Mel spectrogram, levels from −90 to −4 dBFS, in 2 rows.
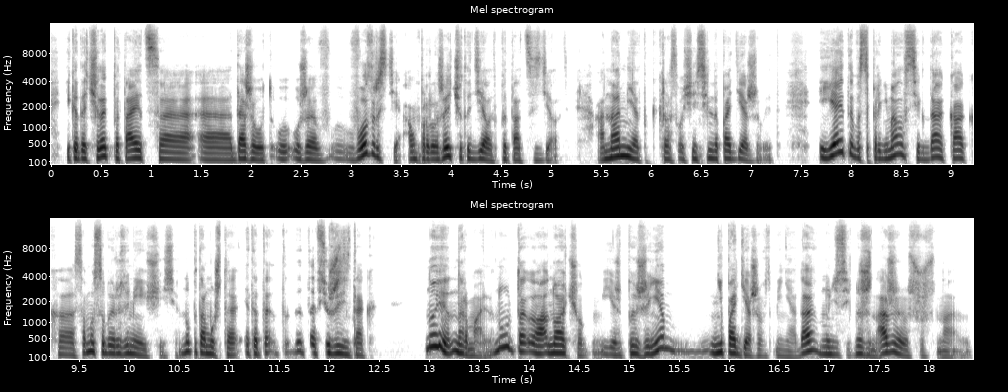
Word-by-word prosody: и - - -5
когда 160 -2 +3
человек 190 +5 +4
пытается, 150 -4 +1
э, 130 -2 -2
даже 145 0 +3
вот 130 -1 0
у 150 - -6
уже 140 -3 0
в 120 - -14
в 145 -4 -15
возрасте, 225 0 +3
а 145 - -5
он 150 - -2
продолжает 145 +6 +3
чё-то 180 -2 -4
делать, 135 -7 0
пытаться 125 -3 -6
сделать. 120 - -14 0.3
Она 180 +5 +4
меня-то 185 -9 +4
как - - -22
раз 145 - -5
очень 145 +2 -6
сильно 160 +1 -3
поддерживает. 150 -7 -4 0.4
И 180 - +1
я 230 +8 +8
это 265 -5 0
воспринимал 175 +4 -1
всегда 175 0 -2
как, 165 0 -3
э, 135 -1 -4
само 180 +9 +1
собой 175 -4 -1
разумеющееся. 135 -9 -4
Ну, 190 +4 -1
потому 165 -5 +1
что 125 0 -4
это 165 -2 -1
то 170 - -6
то 180 - -20 0.2
то 170 - -1
всю 170 - 0
жизнь 155 -4 +1
так. 125 -3 -8 0.5
Ну, 295 +3 +6
и 310 - +8
нормально. 140 - 0
Ну, 285 +6 +2
т 195 - +1
а 165 -4 +3
ну, 170 0 +5
а 160 - +5
чё? 120 -5 -10
Е, 140 -5 -7
по 160 - 0
жене 150 - +1
н 250 -5 -5 0.3
не 170 +2 +5
поддерживать 130 - 0
меня, 105 -5 -14
да? 190 - +3
Ну, 150 -5 -3
действительно, 135 +1 -5
ну, - - -2
жена 125 +8 +1
же 175 -6 0
уж 115 - -9
ш 110 - -14
она, 100 0 -12
155 Hz, 230 wpm, -23 LUFS, 130-175 Hz, 0.5 s, я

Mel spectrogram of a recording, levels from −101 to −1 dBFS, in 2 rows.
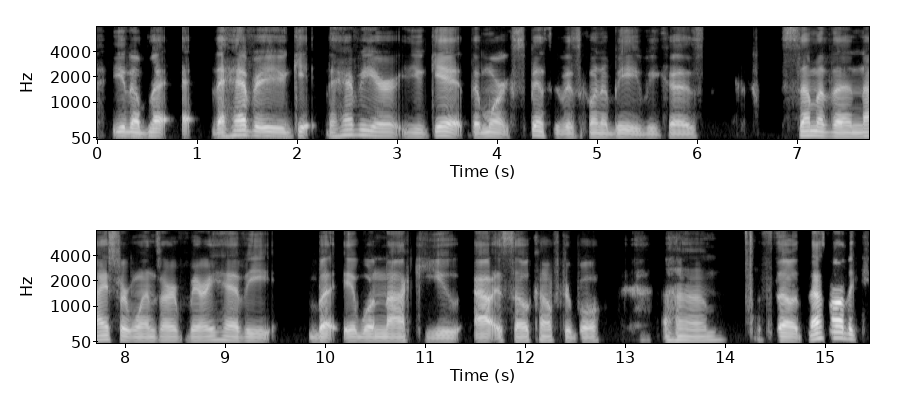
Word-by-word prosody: you - - 0
know, - - +3
but, - - 0
eh - - 0 0.2
the 95 - +3
heavier 120 +1 +3
you 105 -2 +1
ge 335 - -2 0.2
the - - -7
heavier 120 -4 -1
you 95 0 -8
get, 110 +7 +2
the 85 - -1
more 95 0 -1
expensive 85 +2 -4
it's 80 -1 -4
gonna 90 -2 -3
be 85 0 -3
because 80 +2 -4 0.8
some 115 0 +2
of 105 -3 +1
the 95 -1 +3
nicer 100 +4 +2
ones 90 0 -2
are 90 -1 0
very 90 +2 0
heavy, 90 -4 -2 0.4
but - - +2
it 90 0 0
will 90 0 +1
knock 85 -1 +1
you 80 -1 -4 0.2
out, - - +4
it's - - -3
so 90 0 +1
comfortable, 90 -2 -3 0.6
um, 95 +1 -3 0.5
so 90 -2 +5
that's 145 - +8
all 155 -1 +12
the 125 - +1
90 Hz, 160 wpm, -24 LUFS, 85-105 Hz, 0.8 s, all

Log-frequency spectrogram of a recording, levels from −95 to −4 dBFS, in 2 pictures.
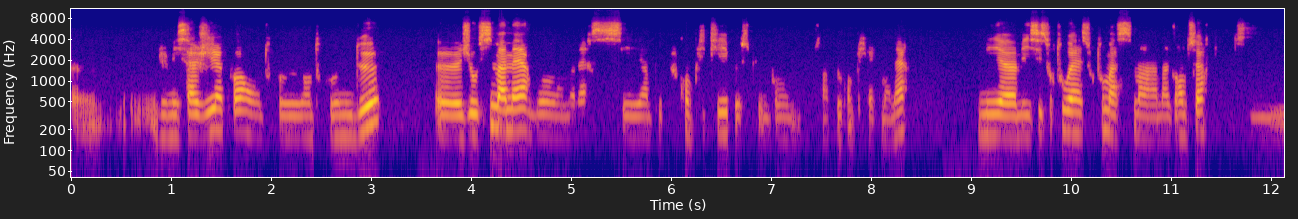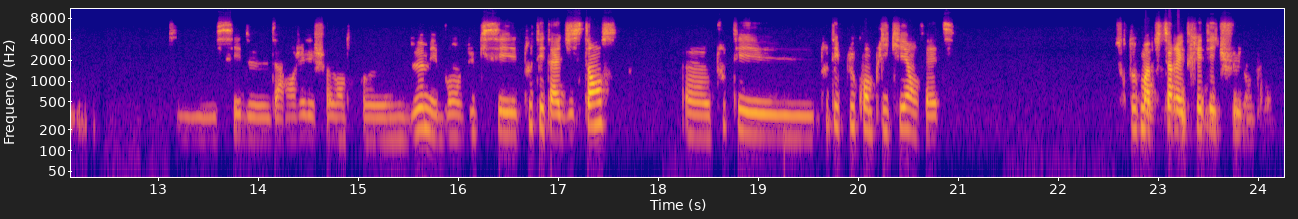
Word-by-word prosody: heu, - - -11 0.8
le 165 0 -11
messager 170 +3 +3
à 200 - +4
quoi 185 0 0
entre 160 -2 -10 0.2
entre 160 0 -12
nous 160 0 -12
2. 440 - +6 0.7
Heu, 160 -1 +2
j'ai 170 - +2
aussi 195 +6 +5
ma 190 -2 +8
mère, 195 +1 +6
bon 165 -2 -10
ma 155 0 -17
mère 170 +1 -9
c'est 155 0 0
un 155 - -10
peu 160 - -25
plus - - -16
compliqué 175 0 -7
parce 150 - -2
que - - -22
bon, 150 0 -20 0.2
c'est - - -20
un - - -23
peu - - -15
compliqué - - -14
avec - - -28
ma - - -18
mère, - - -1 0.7
mais, 170 0 -1
heu, 160 -1 +5
mais 160 - -6
c'est - - +6
surtout 190 - -3
surtout 195 - -6
ma 170 - +2
s - - +2
ma 155 -1 -7
grande 165 +2 -6
sœur 180 +1 +1 0.3
qui 305 - -13 1.3
qui 305 -1 -18
essaie 305 - +2
de 150 -1 -12
d'arranger 155 +3 -7
les 160 - -9
choses 155 - -4
entre 155 -1 -12 0.3
nous 155 -1 -18
2 210 - 0
mais 175 -4 -4
bon, 165 +2 -8
vu 180 - -12
que - - -2
c'est, 175 -2 +2
tout 230 - -8
est 185 - -1
à 170 - +5
distance, 230 +9 +5 0.7
heu, 165 -1 -4
tout 230 - -11
est 325 -3 -5
tout - - -12
est 220 - +1
plus 220 - -8
compliqué 200 0 0
en 195 - -1
fait. - - -2 1.6
Surtout 200 - -5
que 205 - -3
ma 180 - +9
petite - - +2
sœur 210 -2 +8
est 185 - +8
très 200 - +2
têtue, 380 -1 -1
donc, - - -19
heu - - -22
175 Hz, 200 wpm, -23 LUFS, 160-220 Hz, 1.6 s, ma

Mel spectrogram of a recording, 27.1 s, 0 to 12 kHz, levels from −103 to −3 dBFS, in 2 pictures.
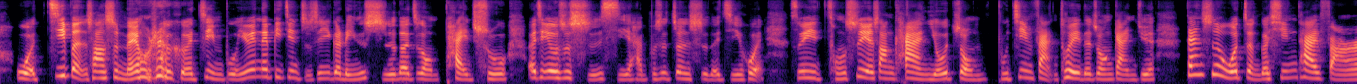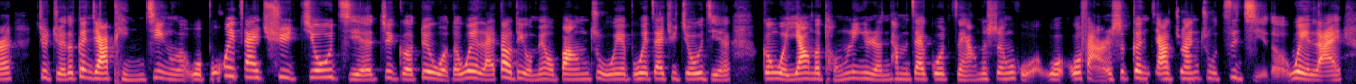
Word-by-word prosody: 我 - - +2
基 345 0 +10
本 310 - +5
上 255 +3 +4
是 280 +2 +3
没 210 -4 +6
有 275 +3 +6
任 330 -6 +4
何 215 - -2
进 215 0 -2
步， 210 0 -8
因 230 - -2
为 290 - +4
那 305 0 +4
毕 295 0 -4
竟 275 -1 -3
只 185 -5 -6
是 230 +5 -5
一 240 - -6
个 235 -1 0
临 210 +2 -6
时 205 -5 +4
的 225 +1 +2
这 225 +1 -6
种 200 -2 -4
派 200 - +3
出， 210 +2 0 0.2
而 265 - +1
且 265 0 0
又 270 -1 +5
是 260 0 -1
实 195 -3 +5
习， 200 -2 +3
还 195 - -8
不 195 +2 -19
是 235 +2 -7
正 225 +1 -4
式 210 0 -3
的 185 -1 -10
机 195 0 -6
会。 195 - -5 0.2
所 265 0 -2
以 255 -5 +1
从 225 0 -7
事 305 +7 +2
业 265 -3 +7
上 245 -1 0
看， 225 -2 +5
有 205 +3 -2
种 200 -3 -4
不 225 - -13
进 270 +4 -1
反 195 - +1
退 265 -2 +3
的 215 -1 -6
这 215 - -2
种 205 0 -5
感 205 -3 -1
觉， 200 +1 -6 0.3
但 385 0 +5
是 395 -1 0
我 265 -5 +3
整 265 -4 -2
个 220 - -3
心 270 +4 -2
态 280 -4 +5
反 240 -3 -3
而 200 +3 -1 0.3
就 280 - -6
觉 215 -2 -5
得 235 - -3
更 300 +4 0
加 240 -2 +7
平 200 -5 -8
静 255 +5 0
了。 195 -2 -11
我 205 - -5
不 225 +4 -9
会 355 +3 -1
再 295 -4 +2
去 280 0 -2
纠 285 +6 -3
结 200 -5 -3
这 270 +7 -5
个 210 -3 -4
对 260 +6 -1
我 215 -5 -2
的 200 0 -6
未 270 -1 +2
来 195 -4 -3
到 290 +1 +4
底 255 - -10
有 230 - -5
没 205 - -11
有 210 -2 -6
帮 210 +1 0
助， 215 -2 -8
我 205 - -6
也 215 - -2
不 210 +1 -10
会 230 0 -1
再 225 0 -2
去 235 +2 -14
纠 225 +3 -3
结 195 -3 -8 0.3
跟 235 0 -3
我 225 -2 -1
一 195 - -8
样 230 +2 +5
的 225 -1 -4
同 200 +2 -14
龄 240 -1 -7
人， 190 -2 -6
他 225 - -9
们 215 -1 -13
在 215 0 0
过 220 +1 -5
怎 210 -1 -11
样 185 +1 -8
的 220 - -11
生 230 +2 -7
活。 440 - -12
我 425 - -6
我 235 - -1
反 245 - -1
而 - - -5
是 260 +5 -4
更 260 +1 0
加 220 0 +4
专 235 +1 -5
注 245 -1 -12
自 270 +5 -9
己 345 - +1
的 475 - -13
未 250 - +3
来， 185 -1 +2
225 Hz, 300 characters per minute, -25 LUFS, 205-260 Hz, 0.3 s, 基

